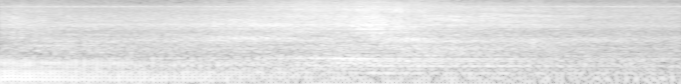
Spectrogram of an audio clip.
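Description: A motor vehicle's engine running with a steady low hum that slowly fades away.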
